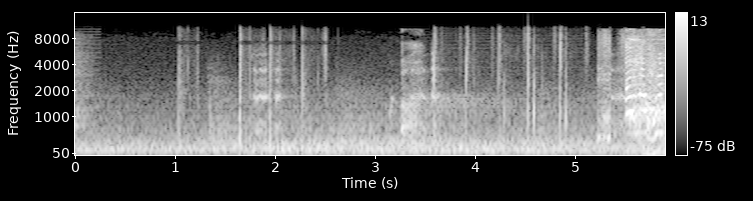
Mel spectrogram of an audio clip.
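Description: Footsteps tap on a stone floor in an echoing tunnel.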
